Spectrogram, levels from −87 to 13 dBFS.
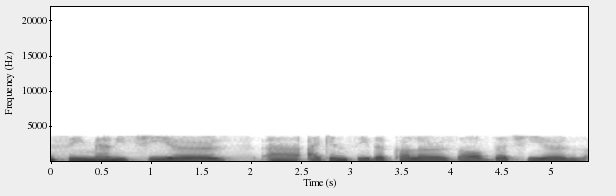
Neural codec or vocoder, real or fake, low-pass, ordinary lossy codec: codec, 16 kHz, 0.4 kbps, LongCat-Audio-Codec; fake; 3.6 kHz; none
